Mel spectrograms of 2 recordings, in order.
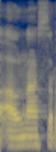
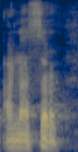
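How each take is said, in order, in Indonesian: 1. Bunyi L diucapkan di artikel. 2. Bunyi L diganti dengan bunyi N. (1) "katanya itu dibaca bukan Al" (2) "katanya L-nya nggak dibaca ya"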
